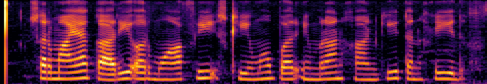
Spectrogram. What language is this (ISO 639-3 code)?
urd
